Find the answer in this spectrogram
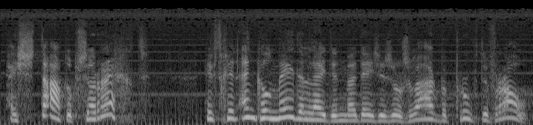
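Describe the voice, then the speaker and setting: A male pastor preaching a sermon in a church, slow and emphatic, with long dramatic pauses and repeated words. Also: high voice, animated, vocal fry, a bit bright. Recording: echoey church hall, faint hum.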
